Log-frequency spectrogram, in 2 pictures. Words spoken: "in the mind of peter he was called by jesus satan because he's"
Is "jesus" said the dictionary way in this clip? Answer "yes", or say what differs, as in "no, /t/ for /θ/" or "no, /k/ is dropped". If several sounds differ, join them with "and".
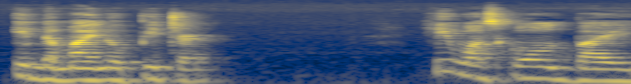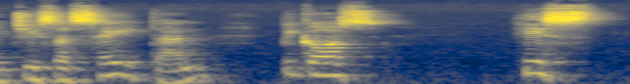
no, /s/ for /z/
